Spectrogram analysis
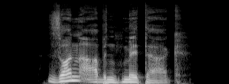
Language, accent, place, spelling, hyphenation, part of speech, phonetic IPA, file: German, Germany, Berlin, Sonnabendmittag, Sonn‧abend‧mit‧tag, noun, [ˈzɔnʔaːbn̩tˌmɪtaːk], De-Sonnabendmittag.ogg
- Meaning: Saturday noon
